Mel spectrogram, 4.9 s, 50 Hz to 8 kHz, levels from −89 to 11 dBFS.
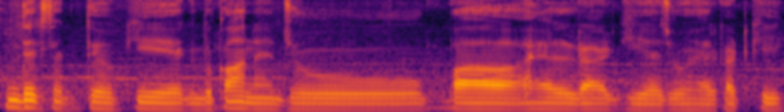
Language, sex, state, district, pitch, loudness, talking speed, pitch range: Hindi, male, Madhya Pradesh, Katni, 110 Hz, -18 LUFS, 185 wpm, 105-115 Hz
